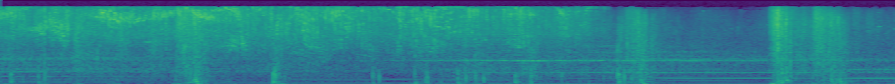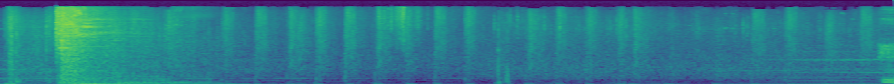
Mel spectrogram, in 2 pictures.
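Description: Footsteps thud quickly over dirt and rock.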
